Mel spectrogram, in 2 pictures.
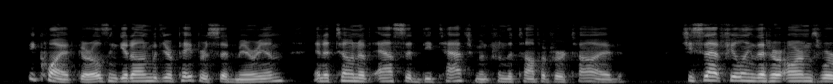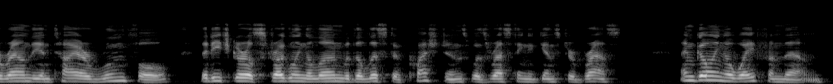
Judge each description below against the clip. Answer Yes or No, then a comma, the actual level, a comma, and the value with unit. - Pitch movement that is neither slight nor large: Yes, average, 3.3 semitones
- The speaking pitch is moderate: Yes, medium, 145 Hz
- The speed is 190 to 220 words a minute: Yes, average, 195 wpm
